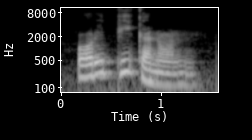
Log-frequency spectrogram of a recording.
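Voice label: "Ori Pikan On", pronunciations; Fourth Way; Beelzebub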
